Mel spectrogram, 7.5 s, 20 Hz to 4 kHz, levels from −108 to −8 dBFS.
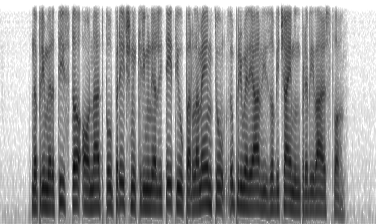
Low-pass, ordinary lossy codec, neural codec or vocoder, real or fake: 3.6 kHz; none; codec, 24 kHz, 0.9 kbps, WavTokenizer, small release; fake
